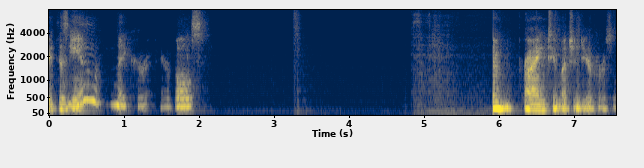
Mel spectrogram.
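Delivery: quiet mumble. Asking the other speaker a personal question about their cat, mumbling. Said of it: "You're gonna have to speak up".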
